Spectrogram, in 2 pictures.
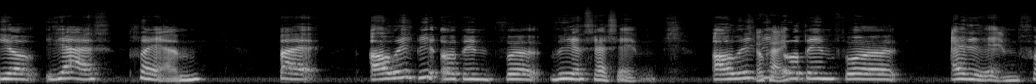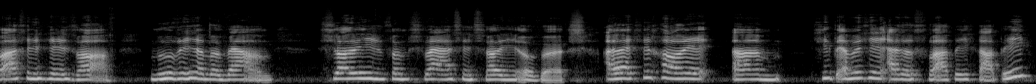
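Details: Adult woman about 3 years after stage 4 tongue cancer treatment: over half of tongue removed and rebuilt with forearm skin graft, neck dissection, 6 weeks of radiation and chemotherapy; altered speech since treatment, sometimes not understood by strangers; articulation disorder after partial glossectomy.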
